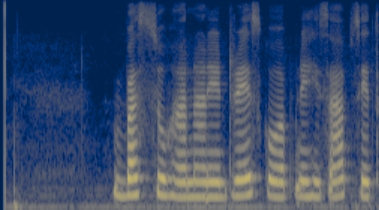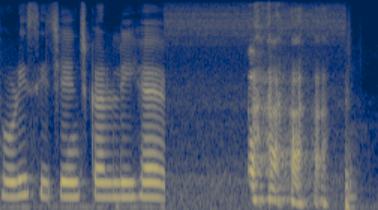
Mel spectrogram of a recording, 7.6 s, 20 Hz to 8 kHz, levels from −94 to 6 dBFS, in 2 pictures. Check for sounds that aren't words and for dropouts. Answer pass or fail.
fail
